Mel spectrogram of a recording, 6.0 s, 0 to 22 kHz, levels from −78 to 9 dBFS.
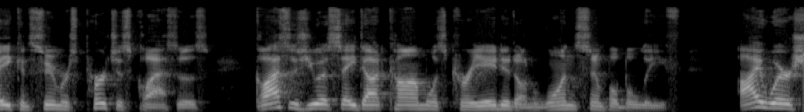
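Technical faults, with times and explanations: Throughout, sample clock jitter. The converter's clock wanders by a few microseconds, so each sample is taken a little early or late. The timing slip causes a level error that grows with how steeply the waveform changes. Fast, loud parts of the speech carry the most error, and the pauses carry almost none. The error sits roughly 25 dB below the signal. It is heard as a hiss or roughness that follows the speech.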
